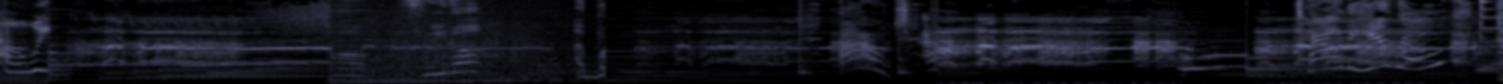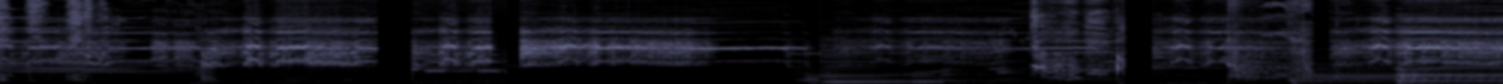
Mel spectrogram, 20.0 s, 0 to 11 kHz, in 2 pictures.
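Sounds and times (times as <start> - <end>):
music: 0.0 - 2.2, 15.4 - 17.5, 18.2 - 20.0
rooster crowing: 0.4 - 5.6, 6.2 - 8.9, 9.6 - 20.0.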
